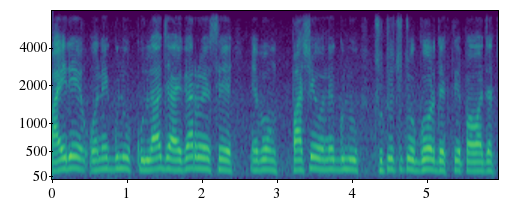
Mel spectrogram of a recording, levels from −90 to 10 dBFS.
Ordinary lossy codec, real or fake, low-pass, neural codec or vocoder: Opus, 32 kbps; real; 7.2 kHz; none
